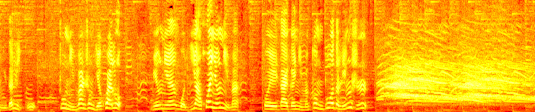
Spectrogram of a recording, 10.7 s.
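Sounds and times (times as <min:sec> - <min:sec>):
speech: 0:00.2 - 0:07.5
girls cheering: 0:07.5 - 0:10.6.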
